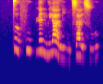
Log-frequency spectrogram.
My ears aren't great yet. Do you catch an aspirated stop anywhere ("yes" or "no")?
no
